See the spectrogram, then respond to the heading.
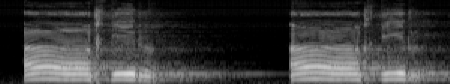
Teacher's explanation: Maka huruf ro kita baca tarkik karena sebelumnya ada harokat kasroh. Ro yang dibaca wakaf, yang sebelumnya ada harokat kasroh. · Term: tarkik atau tipis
